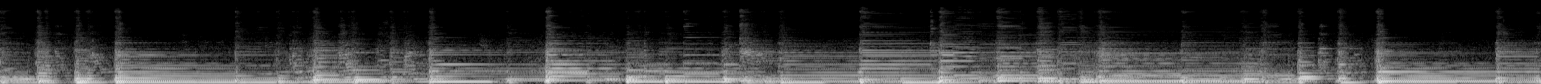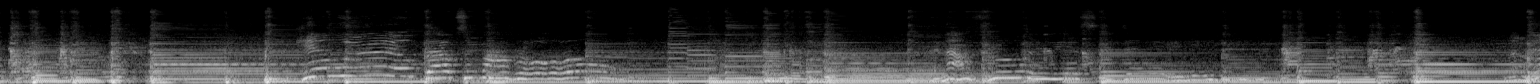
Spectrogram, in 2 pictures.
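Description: Solo acoustic guitar played live, chords picked and strummed at a steady pace, with a woman singing over it, her voice most plain a little past the middle.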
